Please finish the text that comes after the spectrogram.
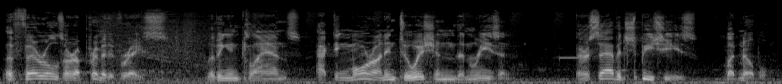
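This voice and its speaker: A stern, authoritative military commander in a sci-fi video game. His voice is low, and he briefs his soldier in measured, formal phrases. Prominent music plays behind him. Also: animated, a bit bright. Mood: grave, authoritative. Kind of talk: scripted game cutscene acting and mission guidance.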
